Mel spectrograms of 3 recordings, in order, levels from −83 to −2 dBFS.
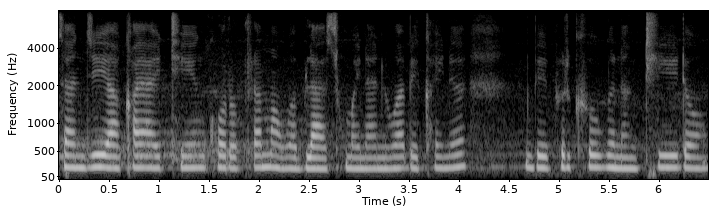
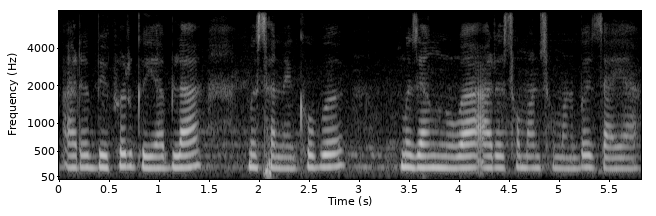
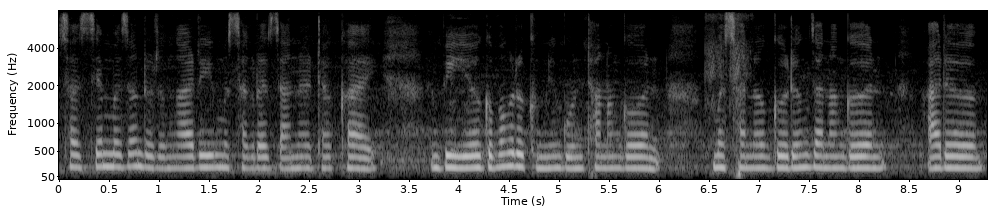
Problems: none marked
